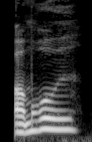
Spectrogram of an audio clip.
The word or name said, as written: område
